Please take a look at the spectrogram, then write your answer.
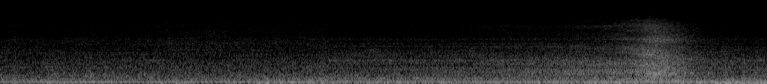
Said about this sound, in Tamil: இதில் நிற்கவே எனக்கே தண்ணி பயங்கரமாக அடிக்குது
